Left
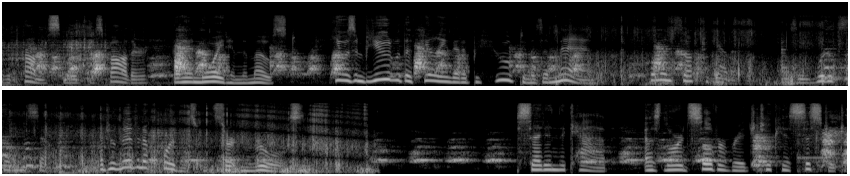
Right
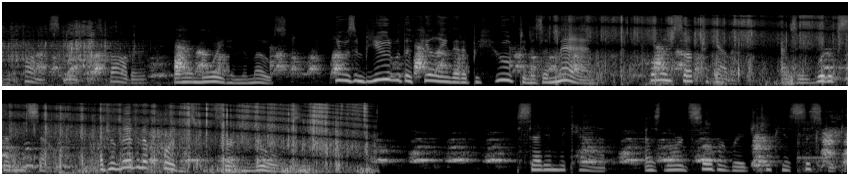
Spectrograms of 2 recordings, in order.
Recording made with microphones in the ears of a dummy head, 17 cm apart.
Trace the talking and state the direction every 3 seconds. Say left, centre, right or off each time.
left, right, right, centre, left, left.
